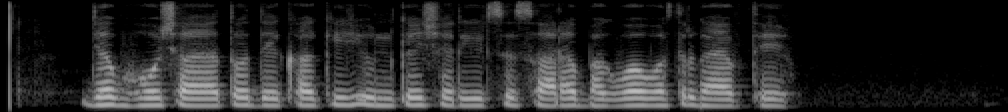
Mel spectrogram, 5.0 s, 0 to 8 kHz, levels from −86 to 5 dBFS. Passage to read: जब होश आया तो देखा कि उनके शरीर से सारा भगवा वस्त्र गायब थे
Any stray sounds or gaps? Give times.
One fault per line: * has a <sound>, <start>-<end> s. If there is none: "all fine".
all fine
